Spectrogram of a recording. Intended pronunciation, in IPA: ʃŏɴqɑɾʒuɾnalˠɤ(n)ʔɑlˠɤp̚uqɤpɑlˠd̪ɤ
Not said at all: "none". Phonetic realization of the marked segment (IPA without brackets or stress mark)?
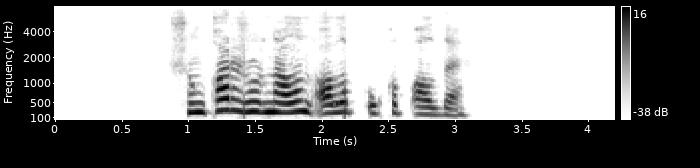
n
